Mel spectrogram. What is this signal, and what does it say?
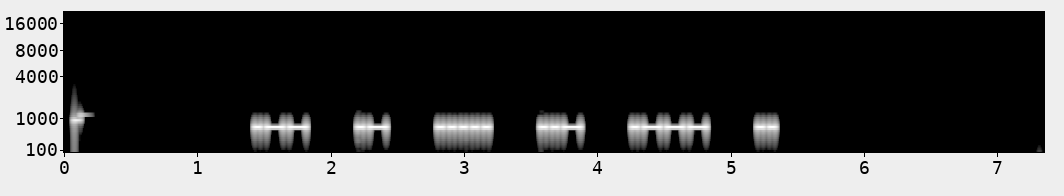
Morse code, heard as a keyed tone, about 27 wpm, spaced as for 16 wpm, 700 Hz. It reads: WA5UJI
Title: USA Call Signs - 3x Character Spacing - 28wpm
